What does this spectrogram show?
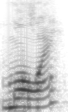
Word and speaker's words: Moye: The VA clinic is at 401 Moore, I think I pronounced that right. Moye, M-O-Y-E.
